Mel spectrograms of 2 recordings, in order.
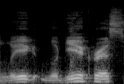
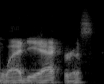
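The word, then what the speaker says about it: Lagiacrus: Like the Legiacris, or if you go by the game's pronunciation, Lagiacris.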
